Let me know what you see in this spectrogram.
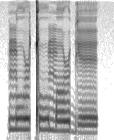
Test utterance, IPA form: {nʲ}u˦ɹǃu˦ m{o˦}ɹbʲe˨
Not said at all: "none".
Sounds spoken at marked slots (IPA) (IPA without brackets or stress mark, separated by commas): n, ɤ˦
